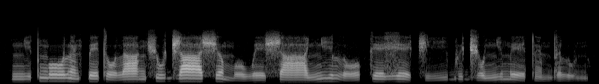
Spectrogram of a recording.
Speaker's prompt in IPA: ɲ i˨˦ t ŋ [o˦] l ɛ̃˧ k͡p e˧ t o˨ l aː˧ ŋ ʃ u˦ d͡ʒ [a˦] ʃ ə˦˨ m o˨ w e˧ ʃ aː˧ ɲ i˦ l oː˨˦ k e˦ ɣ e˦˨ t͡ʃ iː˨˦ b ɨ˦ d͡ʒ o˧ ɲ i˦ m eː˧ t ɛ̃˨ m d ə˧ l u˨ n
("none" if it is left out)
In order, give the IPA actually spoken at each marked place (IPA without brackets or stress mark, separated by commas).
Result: oː˦, aː˦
